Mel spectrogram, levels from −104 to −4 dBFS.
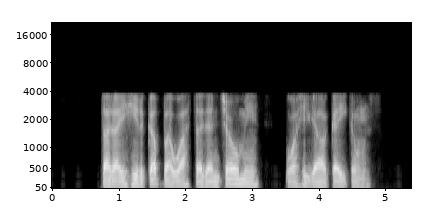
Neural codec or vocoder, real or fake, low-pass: codec, 24 kHz, 0.9 kbps, WavTokenizer, small release; fake; 3.6 kHz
